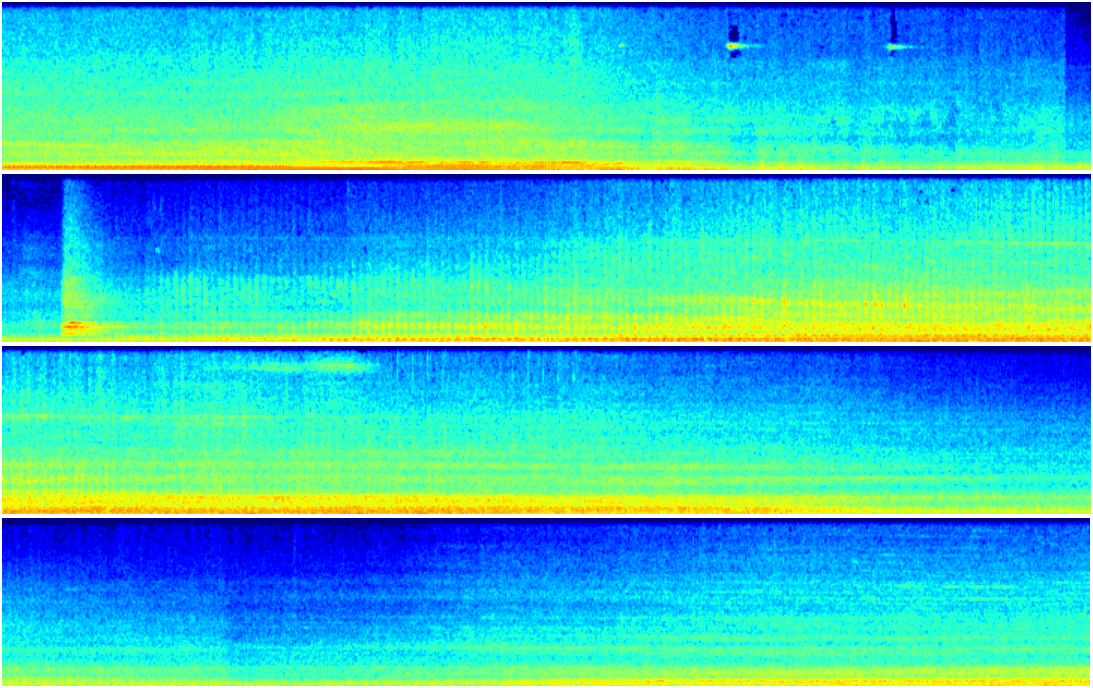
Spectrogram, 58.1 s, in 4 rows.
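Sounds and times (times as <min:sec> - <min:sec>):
train rumbling over a bridge: 0:00.0 - 0:58.0
wheels clattering on rails: 0:16.0 - 0:40.6.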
